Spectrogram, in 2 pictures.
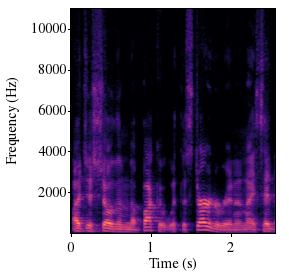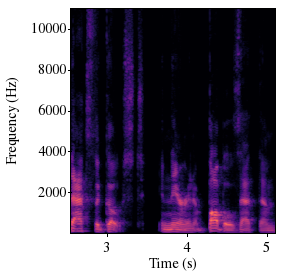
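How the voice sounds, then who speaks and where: The man's intonation is lively, and he keeps a moderate pace. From Canada. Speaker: baker and cookbook author. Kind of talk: interview. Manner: halting.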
